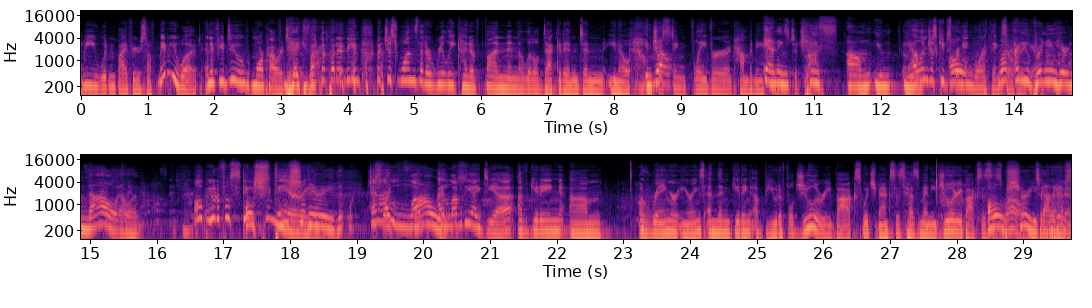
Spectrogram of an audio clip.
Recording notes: Live at Max's Fine Jewelry!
